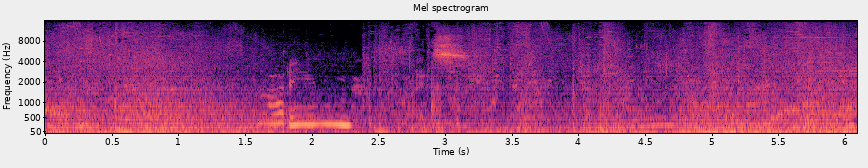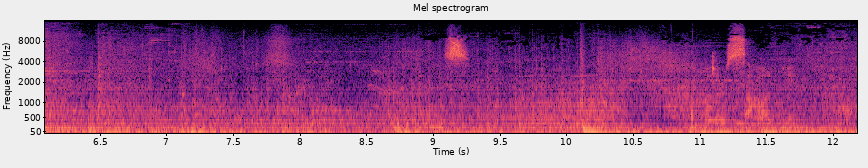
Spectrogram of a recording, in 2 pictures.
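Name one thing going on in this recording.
Game battle effects clash and blast rapidly.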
